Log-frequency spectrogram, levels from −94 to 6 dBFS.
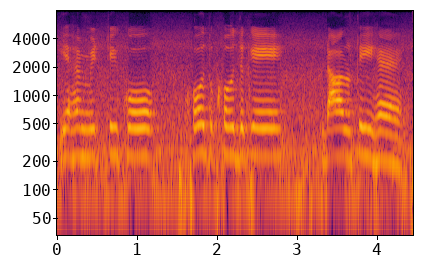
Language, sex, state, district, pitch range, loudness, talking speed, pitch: Hindi, female, Haryana, Charkhi Dadri, 220-230 Hz, -15 LUFS, 110 wpm, 225 Hz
